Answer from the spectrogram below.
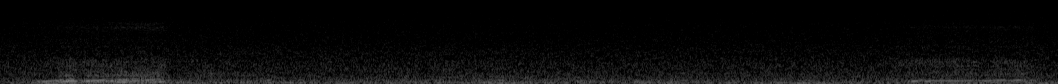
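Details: A sleeping dog gives two low, rumbling snores about eight seconds apart over a steady background hiss: occasional snoring during sleep.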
